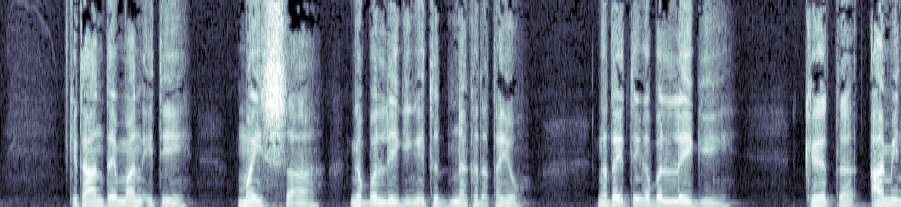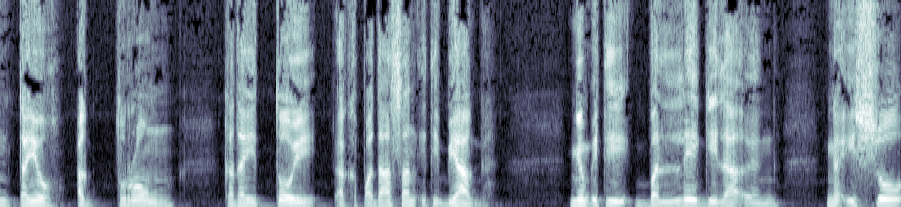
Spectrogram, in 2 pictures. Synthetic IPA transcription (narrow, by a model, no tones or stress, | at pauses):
kɪt̪aːnt̪̬ajmanit̪i | majsa | ŋabalɛɡiŋait̪ɨd̪̚nakad̪at̪ajo | ŋad̪ajt̪ijŋabalːɛɡi | kɨt̪ʔaːmɪnt̪ajo | aɡ̚t̪ʊɾoŋ | kad̪ajt̪ojŋakapad̪aːsanɪt̪ibijaɡ | ŋɨmit̪ibalːɛɡilaːʔəŋː | aʔiso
